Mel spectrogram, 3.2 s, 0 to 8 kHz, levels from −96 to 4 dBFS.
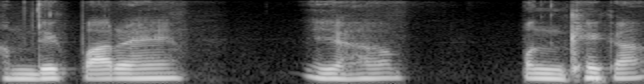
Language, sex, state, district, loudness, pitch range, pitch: Hindi, male, Chhattisgarh, Rajnandgaon, -18 LUFS, 130-145 Hz, 135 Hz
